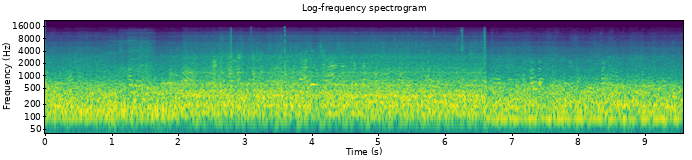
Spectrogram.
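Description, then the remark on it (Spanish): The container ship Ever Given sailing through open sea again: a steady, deep engine rumble blended with constant rushing water and wind buffeting the microphone, unbroken and loud throughout. “Aquí lo escuchamos ya surcando el mar de nuevo,”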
